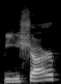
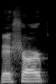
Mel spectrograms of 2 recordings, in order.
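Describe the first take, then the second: First: The name is said like the musical note 'B-sharp'. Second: The name is said like 'bishop' blended with 'sharp'. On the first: It is named like the musical note. The speaker calls it wrong. "you can be forgiven for calling this Pokemon B-sharp, like Homer's barbershop quartet" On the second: It is named after a sharp chess bishop. The speaker calls it right. "you've probably always correctly called it Bisharp, like a sharp chess piece"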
